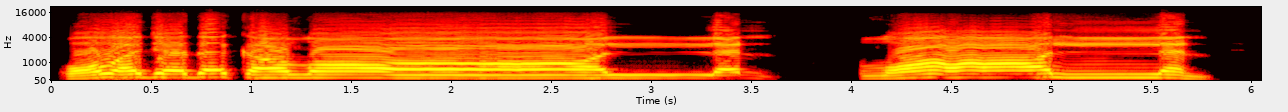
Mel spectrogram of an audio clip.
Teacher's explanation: ള നാവിന്റെ വലതുവശം അല്ലെങ്കിൽ ഇടതുവശം ആ ഏരിയയിലുള്ള അണപ്പല്ലിൽ ചേർത്ത് വെച്ചുകൊണ്ടാണ്.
